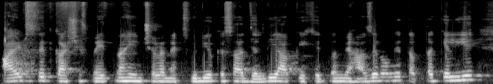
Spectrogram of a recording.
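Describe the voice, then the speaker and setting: A man teaching as an IELTS coach, explaining calmly and mixing English phrases into his Hindi-Urdu, slowing down to model sentences word by word. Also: on the high side. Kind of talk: instructional video lecture.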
